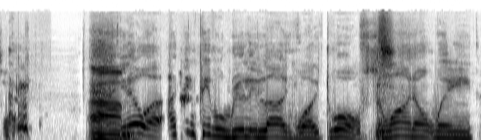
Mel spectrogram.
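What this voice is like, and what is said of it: Put-on accent. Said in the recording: “you had that accent down like perfectly”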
